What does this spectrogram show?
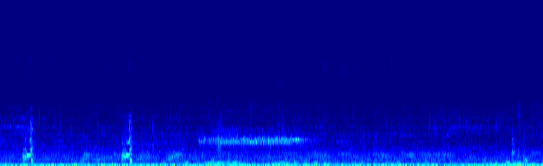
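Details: Duck quacking: a few short, nasal, honking calls scattered across the recording over a steady low rumble of background noise, with a brief thin steady tone partway through.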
